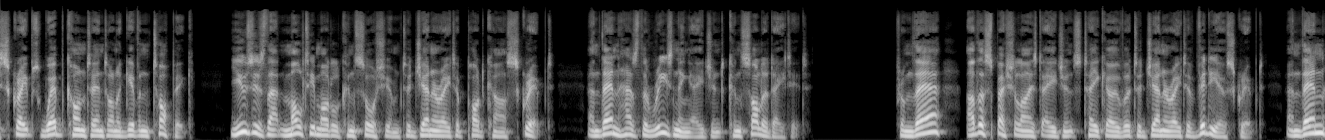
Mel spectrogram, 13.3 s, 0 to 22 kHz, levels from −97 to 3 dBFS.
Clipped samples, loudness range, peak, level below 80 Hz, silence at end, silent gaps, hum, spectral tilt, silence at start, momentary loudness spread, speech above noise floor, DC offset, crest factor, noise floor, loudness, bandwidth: under 0.1%; 2 LU; -2 dBFS; -56 dBFS; 0 s; none; none; -6.5 dB/octave; 0 s; 8 LU; over 73 dB; under 0.1%; 16 dB; under -90 dBFS; -17 LUFS; 16 kHz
